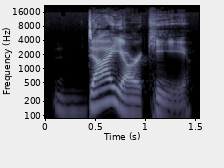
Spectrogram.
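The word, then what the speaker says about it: dyarchy: to have to look ahead to get the pronunciation diarchy d y a r c y diarchy so that's something with two we'll learn about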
